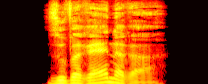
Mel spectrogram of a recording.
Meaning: inflection of souverän: 1. strong/mixed nominative masculine singular comparative degree 2. strong genitive/dative feminine singular comparative degree 3. strong genitive plural comparative degree
- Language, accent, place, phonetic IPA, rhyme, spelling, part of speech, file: German, Germany, Berlin, [ˌzuvəˈʁɛːnəʁɐ], -ɛːnəʁɐ, souveränerer, adjective, De-souveränerer.ogg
